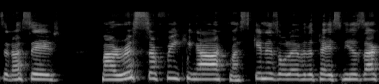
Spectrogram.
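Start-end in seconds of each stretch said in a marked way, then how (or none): none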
